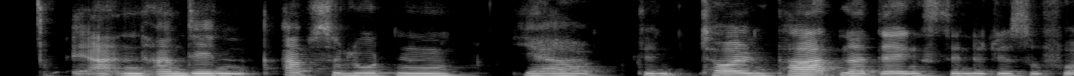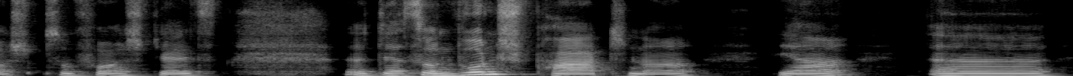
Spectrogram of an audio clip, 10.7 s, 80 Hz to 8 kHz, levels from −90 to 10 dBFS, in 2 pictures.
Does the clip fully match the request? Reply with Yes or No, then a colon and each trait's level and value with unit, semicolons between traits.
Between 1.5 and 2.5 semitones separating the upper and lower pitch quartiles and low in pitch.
No: narrow, 1.9 semitones; medium, 185 Hz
